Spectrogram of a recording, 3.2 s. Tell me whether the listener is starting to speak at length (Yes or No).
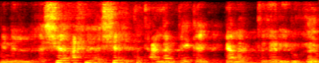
Yes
